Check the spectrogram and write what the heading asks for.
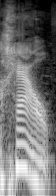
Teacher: How,在英式发音发 How,美式发音先发 A 再发 U 叫 How,所以它的起始音第一个是 A 再发 U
